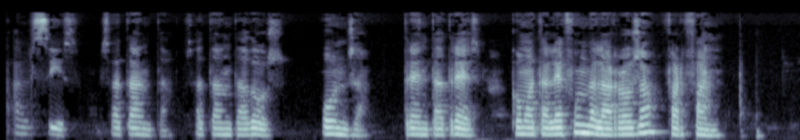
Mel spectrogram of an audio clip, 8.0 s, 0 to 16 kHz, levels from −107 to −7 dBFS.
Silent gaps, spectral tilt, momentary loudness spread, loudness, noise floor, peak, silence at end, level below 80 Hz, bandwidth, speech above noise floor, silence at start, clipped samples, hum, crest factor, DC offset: none; -5 dB/octave; 17 LU; -29 LUFS; -54 dBFS; -10 dBFS; 0.4 s; -70 dBFS; 11.5 kHz; 25 dB; 0.15 s; under 0.1%; none; 20 dB; under 0.1%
